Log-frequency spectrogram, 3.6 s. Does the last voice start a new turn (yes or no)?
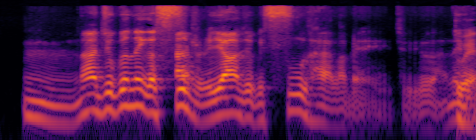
yes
